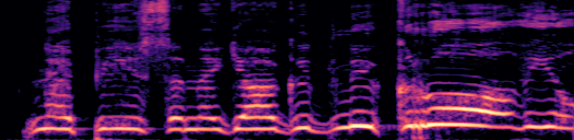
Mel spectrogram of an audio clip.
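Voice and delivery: eerie, creepy croaking rasp, drawn out. Iva draws a face in her forest diary with berry juice: creepy rasping voice. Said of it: "прохрипела она жутким голосом".

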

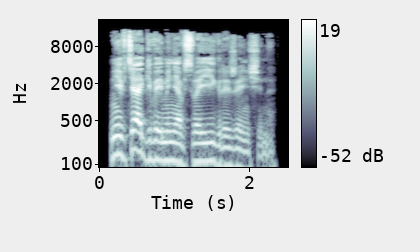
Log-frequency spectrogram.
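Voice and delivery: plain

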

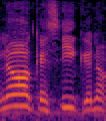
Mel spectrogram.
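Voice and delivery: high, loud mock insistence.

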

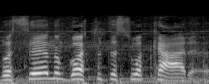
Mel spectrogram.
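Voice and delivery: slow, sing-song mock non-native Portuguese accent.

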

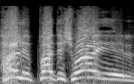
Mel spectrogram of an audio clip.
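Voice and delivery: loud shouting. Reading out a listener's message, a host bursts into shouting loudly. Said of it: "No grites tan fuerte".

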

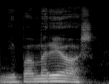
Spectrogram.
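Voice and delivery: lazily drawled. A boss reassures his subordinate, lazily. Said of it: "лениво заверил Тупозаглот".

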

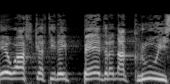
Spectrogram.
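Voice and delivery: loud, high-pitched angry blurted outburst.

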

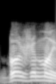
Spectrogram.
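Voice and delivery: astonished, high, surprised exclamation. A man reacts to another man's plan with a surprised exclamation. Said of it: "воскликнул Эйл, с удивлением".

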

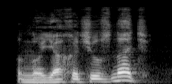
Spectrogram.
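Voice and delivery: ordinary delivery, nothing marked

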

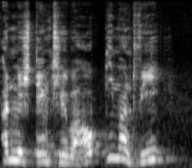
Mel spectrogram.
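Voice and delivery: high crying out. Reading Räuber Hotzenplotz after Grandmother speaks to Seppel, cried out. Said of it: "rief der Räuber Hotzenplotz".

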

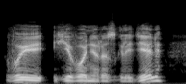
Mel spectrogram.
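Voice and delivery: ordinary delivery

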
